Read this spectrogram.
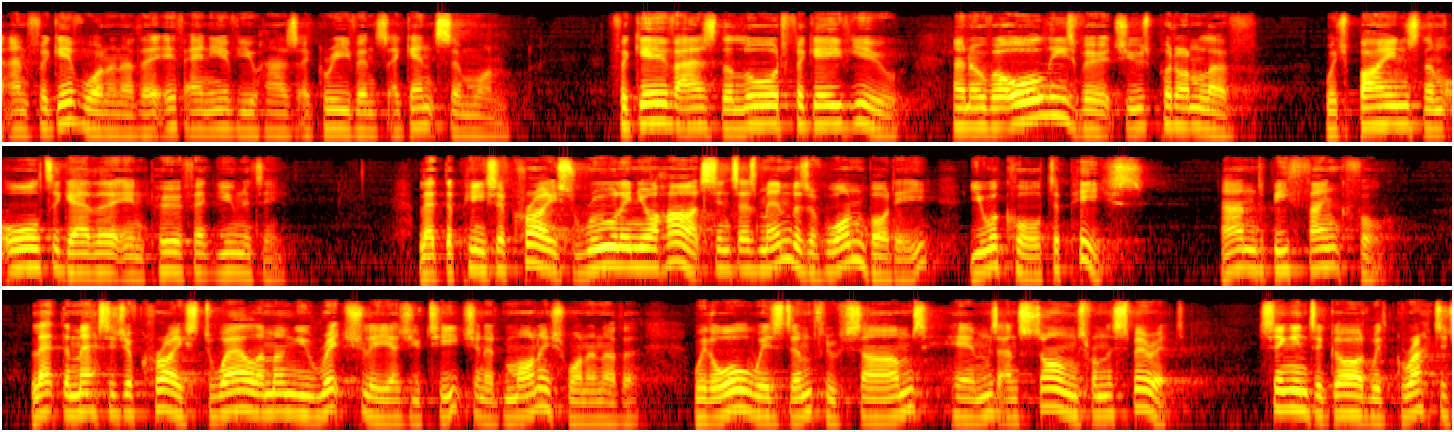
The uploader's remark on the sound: Bethel Evangelical Church in Gorseinon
